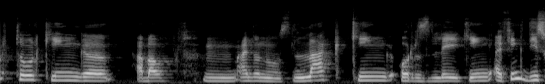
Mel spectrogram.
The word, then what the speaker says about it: Slaking: you're talking about pronunciation I go is slacking because of slack you know I think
